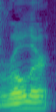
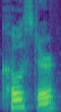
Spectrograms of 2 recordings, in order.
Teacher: the second syllable of roller and the second syllable of coaster the schwa sound is used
